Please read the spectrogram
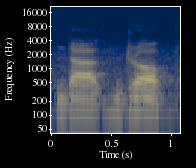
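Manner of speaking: usual speaking voice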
